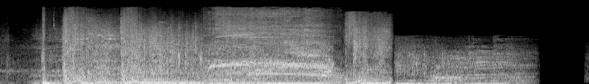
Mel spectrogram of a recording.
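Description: Sound effect of a snow avalanche rushing in: a loud whoosh over a deep rumble that thins out and then cuts off abruptly.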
